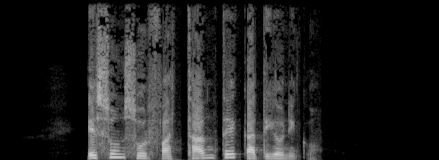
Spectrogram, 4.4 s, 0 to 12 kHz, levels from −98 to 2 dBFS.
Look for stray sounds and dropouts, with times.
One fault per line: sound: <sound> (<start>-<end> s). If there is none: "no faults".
no faults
